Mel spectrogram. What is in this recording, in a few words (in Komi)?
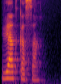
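"вяткаса", Komi, female; audio dict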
